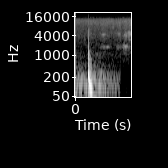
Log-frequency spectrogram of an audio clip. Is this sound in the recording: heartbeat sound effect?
yes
